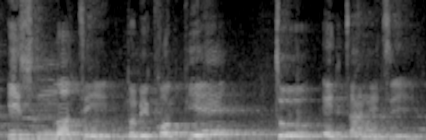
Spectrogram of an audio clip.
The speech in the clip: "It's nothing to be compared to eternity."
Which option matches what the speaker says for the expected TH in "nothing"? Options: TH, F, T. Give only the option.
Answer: T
